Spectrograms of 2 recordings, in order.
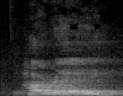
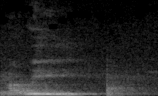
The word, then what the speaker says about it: Hare: Hare, which most people can do, although a lot of them will say Hari. That's great. It's fine.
